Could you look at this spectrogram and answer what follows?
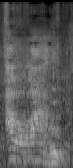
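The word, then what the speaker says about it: الله: Lamnya lafal Allah ini harus dibaca tafhim. Baca Allahu menjadi Allah. Ini cara yang membacanya harus diperhatikan. Ujung lidah harus tetap dibusi. Asalnya Allahu cuma suaranya ditafhimkan aja. Allah, ya tidak wo. Dan sering anak-anak membaca Allah itu wawu. Wawu itu berarti bukan lam.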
